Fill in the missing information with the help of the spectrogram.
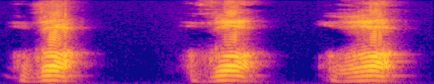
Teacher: Gha and kha are thick and high.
